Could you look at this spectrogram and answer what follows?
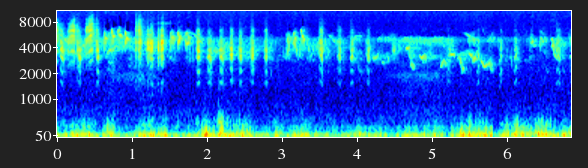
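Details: At Goxhill Marsh in Lincolnshire, UK, a singing male Sedge Warbler, phonescoped, delivers a long, unbroken stream of scratchy chatter, churring buzzes and quick twittering phrases over a low, gusty wind roar.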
